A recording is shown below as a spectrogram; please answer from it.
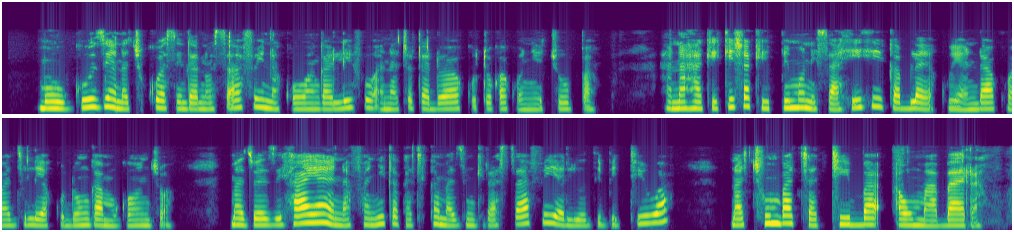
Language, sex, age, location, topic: Swahili, female, 18-24, Nairobi, health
